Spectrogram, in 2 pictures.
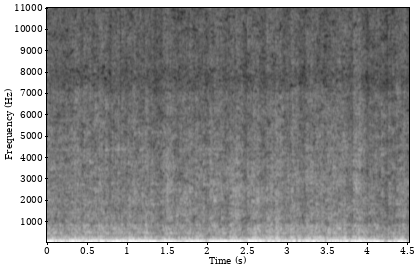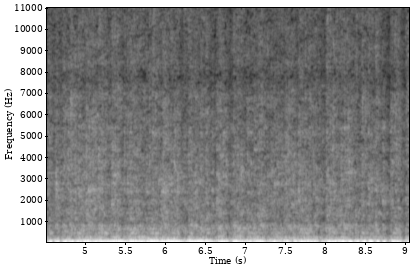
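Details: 1965 Ford Mustang, freshly rebuilt 289 V8, cold first start, carburetor mixture screws set two turns out: strong, even rumble at raised idle with a steady beat, no knocks or misses; running healthy.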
